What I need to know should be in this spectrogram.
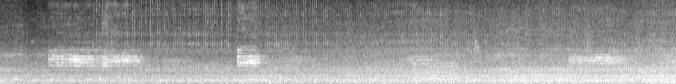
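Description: Car horns honk far off now and then.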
